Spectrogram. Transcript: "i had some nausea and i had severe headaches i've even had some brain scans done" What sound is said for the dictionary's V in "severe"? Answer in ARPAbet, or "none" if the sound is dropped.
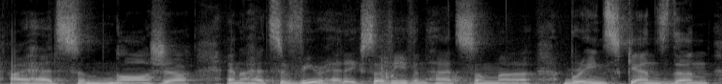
V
